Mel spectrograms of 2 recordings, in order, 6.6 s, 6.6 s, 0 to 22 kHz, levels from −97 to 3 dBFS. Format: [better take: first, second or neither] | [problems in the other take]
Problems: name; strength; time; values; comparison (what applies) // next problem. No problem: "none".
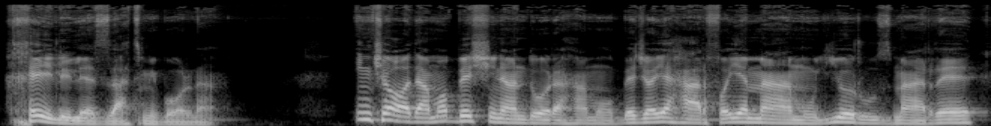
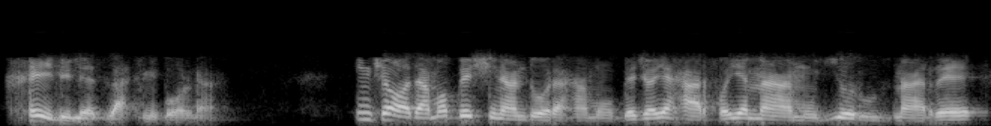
first | phone-call audio; poor line; nothing above 3 kHz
